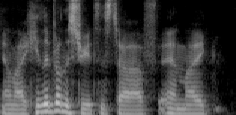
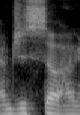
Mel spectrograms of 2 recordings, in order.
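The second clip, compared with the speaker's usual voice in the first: put-on defeated, tearful voice. Retelling what a hungry man caught with a sandwich said: imitating a defeated, tearful voice. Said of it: "he's so defeated".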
